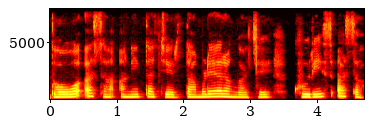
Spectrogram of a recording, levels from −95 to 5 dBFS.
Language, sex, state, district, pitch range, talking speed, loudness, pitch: Konkani, female, Goa, North and South Goa, 215-240 Hz, 100 wpm, -18 LUFS, 225 Hz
